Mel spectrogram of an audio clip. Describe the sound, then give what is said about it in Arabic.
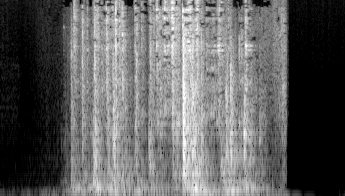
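A door swings open with a rough, creaking scrape lasting under two seconds, moderately loud, ending abruptly with no voices. A mother opens the door of the family home to her son. “صاح أماه فتحت والدته الباب وبدأت في توبيخه”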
